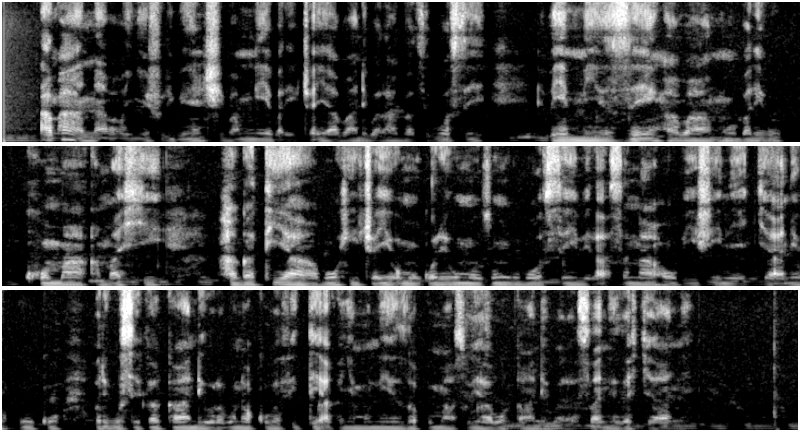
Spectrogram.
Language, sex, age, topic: Kinyarwanda, female, 25-35, education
